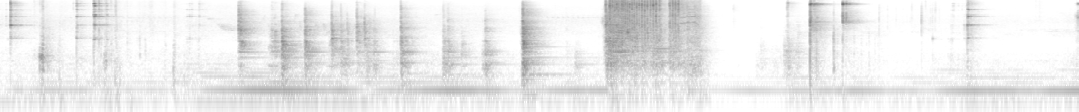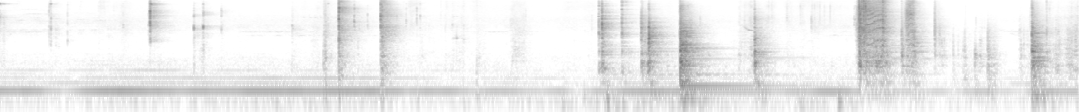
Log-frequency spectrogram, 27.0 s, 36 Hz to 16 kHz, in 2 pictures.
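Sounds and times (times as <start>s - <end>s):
steady low hum: 0.0s - 26.9s
metallic clinks of hand tools: 0.1s - 1.5s.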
